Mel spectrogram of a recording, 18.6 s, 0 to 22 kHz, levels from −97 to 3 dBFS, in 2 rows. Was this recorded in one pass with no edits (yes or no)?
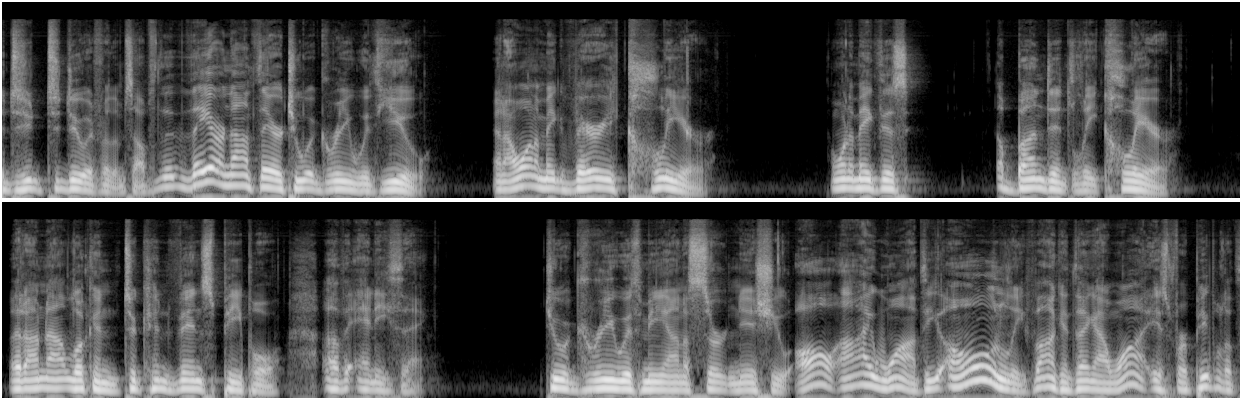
yes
